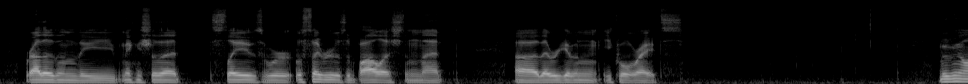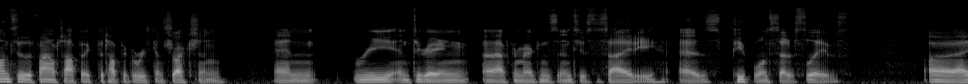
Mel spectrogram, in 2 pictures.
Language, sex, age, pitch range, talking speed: English, male, 20-39, 95-110 Hz, 130 wpm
